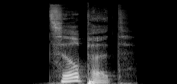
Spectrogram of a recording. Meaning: second-person plural subjunctive I of zirpen
- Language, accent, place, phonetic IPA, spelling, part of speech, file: German, Germany, Berlin, [ˈt͡sɪʁpət], zirpet, verb, De-zirpet.ogg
